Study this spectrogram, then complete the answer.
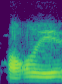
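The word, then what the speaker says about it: Poilievre: I haven't seen Polyev, is that how you say it, come by? Polyev, yeah, but anyway.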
